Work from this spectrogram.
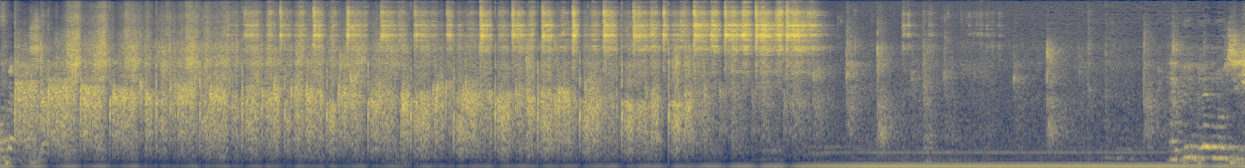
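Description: A church congregation at a French-language worship service applauds in praise. The clapping is dense and continuous and runs loud for several seconds before giving way to a sustained organ-like tone.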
